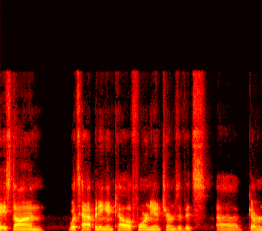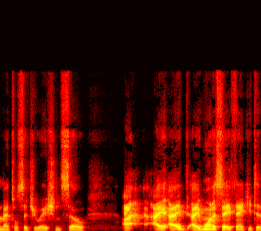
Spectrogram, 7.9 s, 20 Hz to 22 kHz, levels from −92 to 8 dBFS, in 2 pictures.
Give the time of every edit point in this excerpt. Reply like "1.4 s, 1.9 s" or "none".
3.6 s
